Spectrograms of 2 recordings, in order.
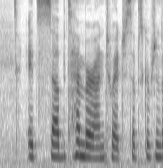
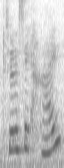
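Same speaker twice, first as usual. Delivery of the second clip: soft, much higher pet voice; 7 semitones higher, 9 dB quieter, much faster than usual. Real, not acted. Owner coaxing the dog to greet the viewers in baby talk. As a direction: coax the dog sweetly.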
